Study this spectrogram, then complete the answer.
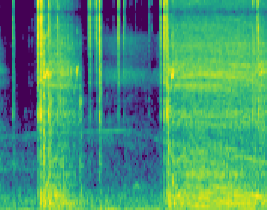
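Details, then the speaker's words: Old Clark forklift bought at auction, first start attempt: a few clicks, then starter whirs freely at high pitch and winds down without turning the engine; Bendix gear not engaging, starter to be removed. "can hear the Bendix gear is not engaging."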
